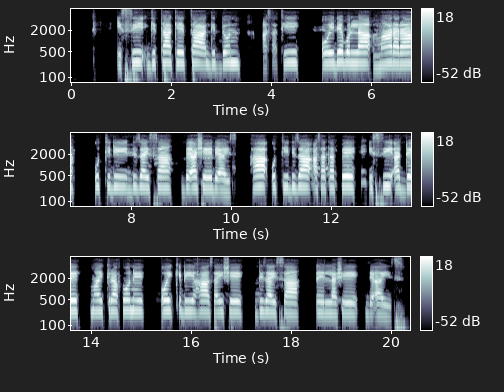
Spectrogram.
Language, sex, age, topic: Gamo, female, 25-35, government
